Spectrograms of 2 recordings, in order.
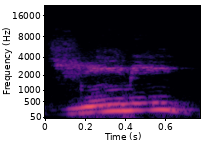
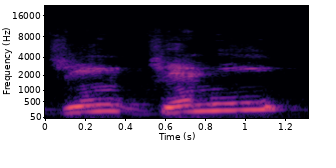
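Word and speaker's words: djinn: The gin, or is it like genie? Ginny? Gene? It's gin, just gin.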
